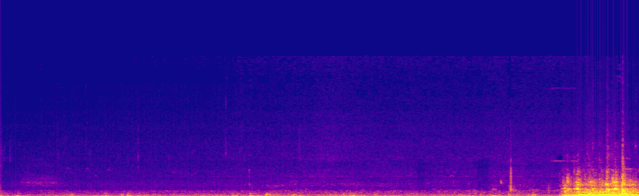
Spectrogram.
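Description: Sailboat's inboard engine running steadily at low revs, a low hum heard from the bow, while the boat gets under way after weighing anchor. A louder rush of noise comes in near the end.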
